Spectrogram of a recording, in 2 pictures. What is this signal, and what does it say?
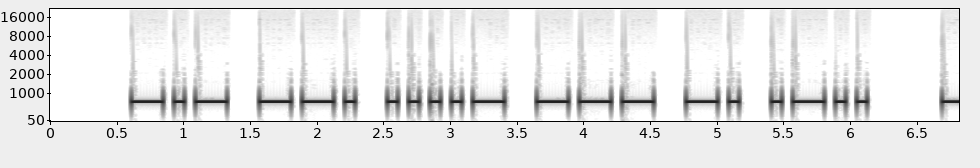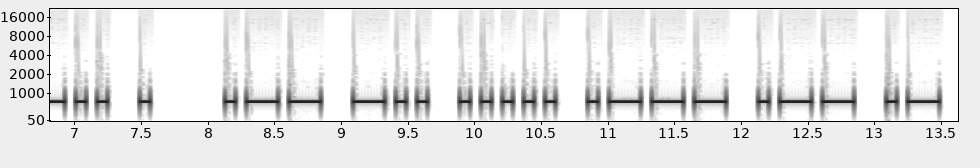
Morse code, heard as a keyed tone, about 15 wpm, 700 Hz. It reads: KG4ONL DE WD5JWA
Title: USA Callsign DE Callsign - 6 Characters - 15wpm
